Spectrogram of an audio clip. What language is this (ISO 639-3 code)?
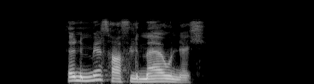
kab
